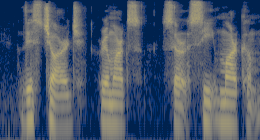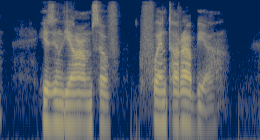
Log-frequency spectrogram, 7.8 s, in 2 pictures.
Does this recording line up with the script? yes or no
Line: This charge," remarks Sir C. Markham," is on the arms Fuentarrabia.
no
